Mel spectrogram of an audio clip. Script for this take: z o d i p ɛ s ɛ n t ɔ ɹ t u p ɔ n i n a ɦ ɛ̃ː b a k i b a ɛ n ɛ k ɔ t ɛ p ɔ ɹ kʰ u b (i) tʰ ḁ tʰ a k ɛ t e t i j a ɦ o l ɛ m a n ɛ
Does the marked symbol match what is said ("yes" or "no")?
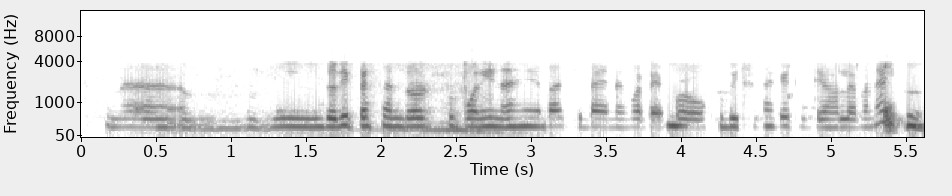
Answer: yes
